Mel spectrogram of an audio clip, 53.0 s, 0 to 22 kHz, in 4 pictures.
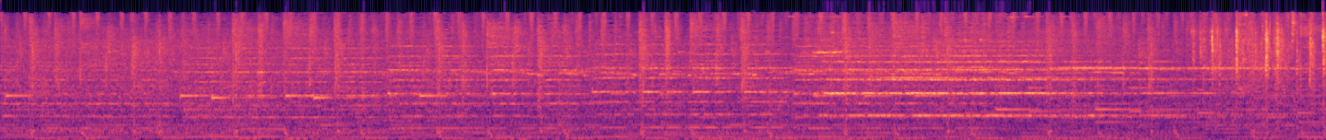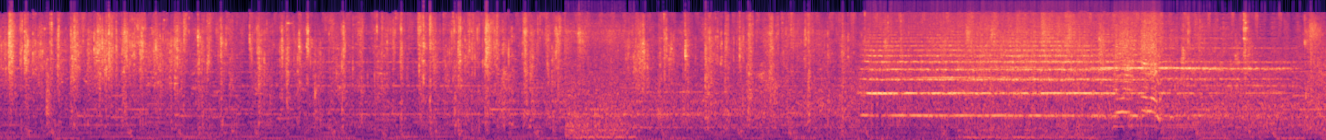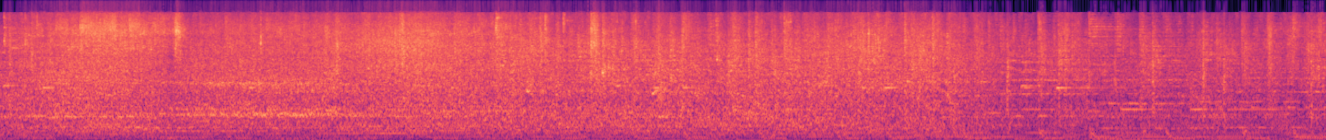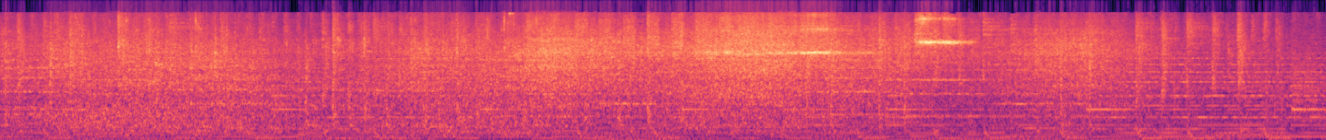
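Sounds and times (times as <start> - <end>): passing train rushing: 0.0 - 53.0
tense film score: 0.0 - 53.0
train horn blast: 5.1 - 12.5, 19.0 - 53.0.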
